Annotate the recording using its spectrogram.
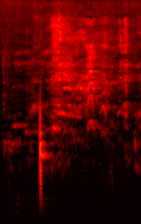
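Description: People laughing, with a single sharp thump just over half a second in that is the loudest sound.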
